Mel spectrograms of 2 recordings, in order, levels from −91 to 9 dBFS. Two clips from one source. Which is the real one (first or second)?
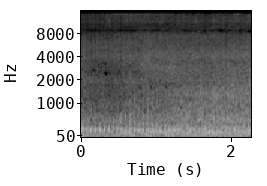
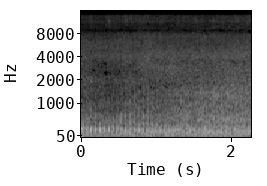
second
